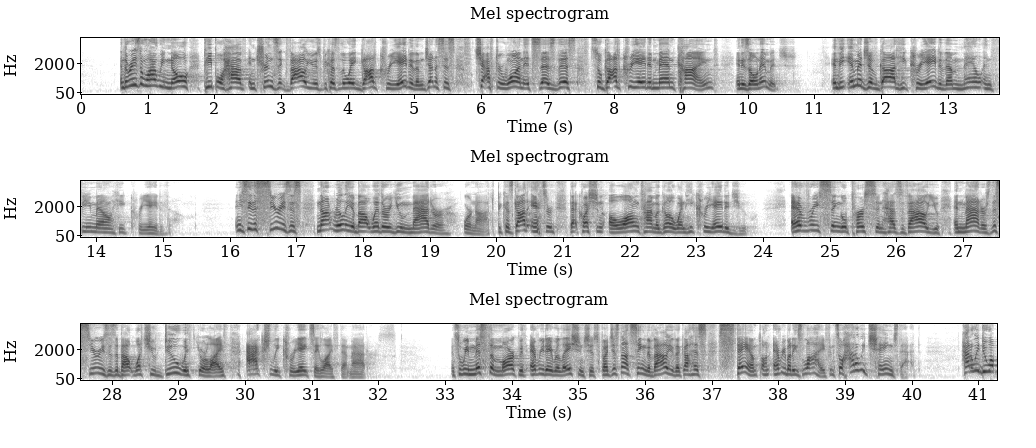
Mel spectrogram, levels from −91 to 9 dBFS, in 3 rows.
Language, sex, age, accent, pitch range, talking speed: English, male, 30-49, American, 195-255 Hz, 190 wpm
